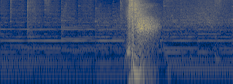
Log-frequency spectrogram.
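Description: A single loud hit sound effect about a second and a quarter in, marking the slide change to a countdown number. It plays over soft background music of steady held notes.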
